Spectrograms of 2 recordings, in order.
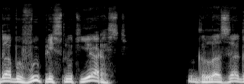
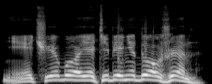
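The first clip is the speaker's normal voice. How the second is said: raised, furious outburst; exploding; 8 semitones higher than usual. A narrator's reading. Cardinal explodes at the begging prisoner, raised and furious. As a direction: blow up at him. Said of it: "взорвался он".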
